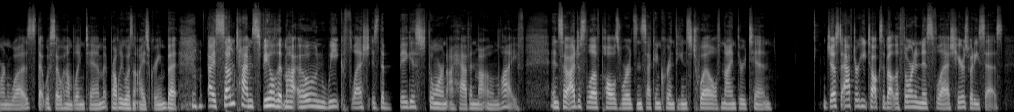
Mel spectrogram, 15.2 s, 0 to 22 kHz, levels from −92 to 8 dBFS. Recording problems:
abrupt cut into speech; at the start

